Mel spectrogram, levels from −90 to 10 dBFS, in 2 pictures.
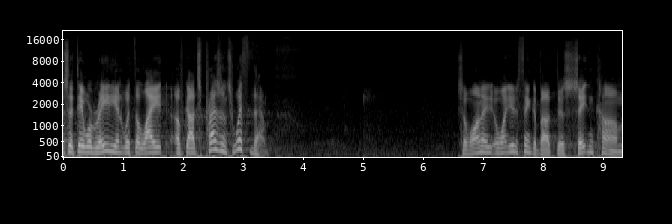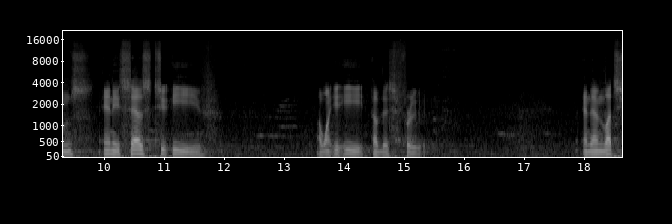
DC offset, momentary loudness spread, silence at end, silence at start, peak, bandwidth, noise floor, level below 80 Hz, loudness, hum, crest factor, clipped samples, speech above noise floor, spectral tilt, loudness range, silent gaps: under 0.1%; 16 LU; 0 s; 0 s; -14 dBFS; 18 kHz; -72 dBFS; -64 dBFS; -36 LUFS; none; 24 dB; under 0.1%; 37 dB; -6 dB/octave; 16 LU; none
